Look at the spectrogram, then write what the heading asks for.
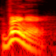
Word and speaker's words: Werner: where shock twister comments werner von kerman is german it's pronounced verner like werner von braun a german nasa rocket scientist so this is in response to my mispronunciation of warner von kerman that's the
